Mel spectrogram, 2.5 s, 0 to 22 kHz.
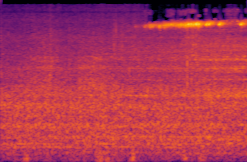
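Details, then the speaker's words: Lectric XP 3.0 e-bike braking downhill: thin, very high squeal over tyre and wind rush from the rear disc brakes; rotors cleaned with brake cleaner and brakes adjusted but still noisy, possibly not yet bedded in. "and that's the back brakes. You can hear how noisy they are."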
